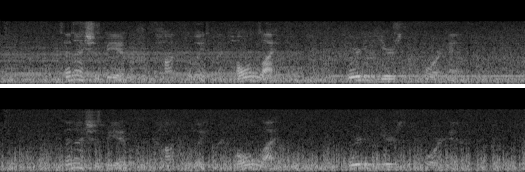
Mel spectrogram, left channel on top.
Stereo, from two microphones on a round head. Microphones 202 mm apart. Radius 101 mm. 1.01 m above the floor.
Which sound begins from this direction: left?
A man speaking, at 0.6 s.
